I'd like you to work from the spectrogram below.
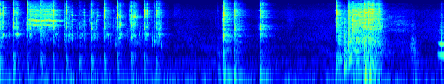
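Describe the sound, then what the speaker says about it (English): Eggs beaten with a fork or whisk in a bowl, a fast run of sharp clinking taps against the bowl, then a pause and a few more scattered strikes and a scraping burst, with no talking. "And then you're just going to beat your eggs."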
